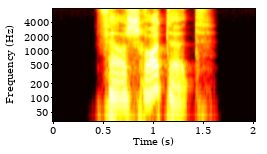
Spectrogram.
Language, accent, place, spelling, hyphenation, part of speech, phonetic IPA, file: German, Germany, Berlin, verschrottet, ver‧schrot‧tet, verb / adjective, [fɛɐ̯ˈʃʁɔtət], De-verschrottet.ogg
- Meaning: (verb) past participle of verschrotten; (adjective) scrapped; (verb) inflection of verschrotten: 1. third-person singular present 2. second-person plural present 3. plural imperative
